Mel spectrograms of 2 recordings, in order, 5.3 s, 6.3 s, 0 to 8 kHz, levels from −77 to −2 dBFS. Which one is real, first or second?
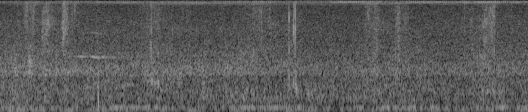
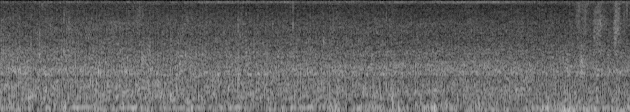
first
